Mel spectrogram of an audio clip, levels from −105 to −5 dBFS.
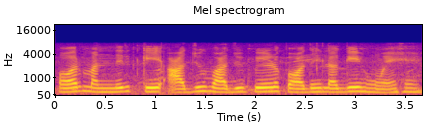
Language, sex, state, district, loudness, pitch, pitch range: Hindi, male, Madhya Pradesh, Katni, -14 LUFS, 215 Hz, 205-225 Hz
